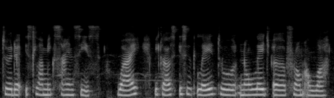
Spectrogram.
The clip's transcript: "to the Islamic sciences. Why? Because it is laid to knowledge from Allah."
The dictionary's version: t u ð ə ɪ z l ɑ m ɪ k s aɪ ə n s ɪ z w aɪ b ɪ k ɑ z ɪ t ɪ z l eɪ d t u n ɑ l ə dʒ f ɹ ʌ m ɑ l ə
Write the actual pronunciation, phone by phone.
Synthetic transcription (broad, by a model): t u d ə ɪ s l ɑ m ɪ k s aɪ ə n s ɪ s w aɪ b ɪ k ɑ s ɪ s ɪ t l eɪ t u n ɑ l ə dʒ f ɹ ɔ m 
